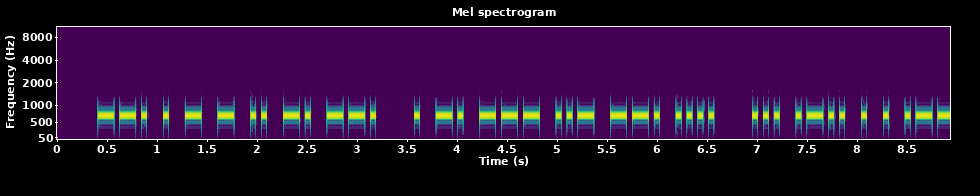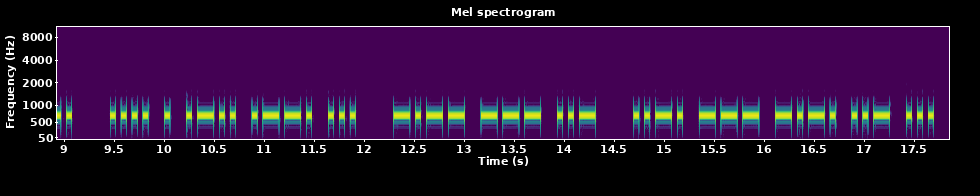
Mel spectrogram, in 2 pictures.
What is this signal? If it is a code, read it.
Morse code, heard as a keyed tone, about 22 wpm, 700 Hz. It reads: GETTING ENOUGH SLEEP HELPS YOU FOCUS
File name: Difficult Sentences with Hints - 22wpm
